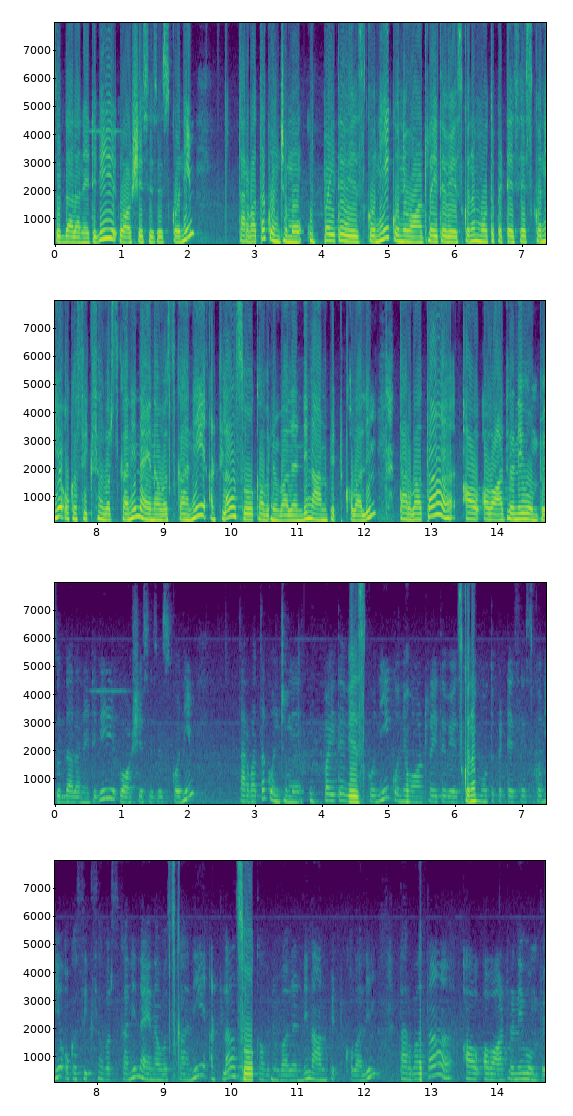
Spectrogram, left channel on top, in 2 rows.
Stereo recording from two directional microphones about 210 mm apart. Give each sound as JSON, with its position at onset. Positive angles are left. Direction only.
{"t": 0.0, "sound": "a woman's voice", "side_deg": 45}
{"t": 4.0, "sound": "a woman's voice", "side_deg": 55}
{"t": 4.4, "sound": "a woman's voice", "side_deg": 0}
{"t": 4.7, "sound": "a woman's voice", "side_deg": 50}
{"t": 10.1, "sound": "a woman's voice", "side_deg": 0}
{"t": 10.4, "sound": "a woman's voice", "side_deg": 50}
